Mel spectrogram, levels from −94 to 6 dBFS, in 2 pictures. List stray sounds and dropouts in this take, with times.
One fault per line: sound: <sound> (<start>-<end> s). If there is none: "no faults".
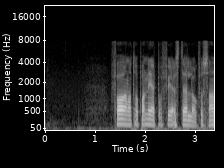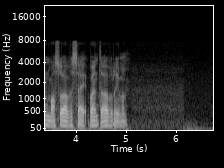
no faults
